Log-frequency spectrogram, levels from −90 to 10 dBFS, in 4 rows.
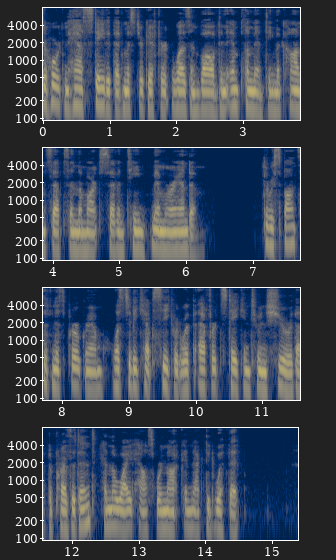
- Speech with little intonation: Yes, narrow, 1.7 semitones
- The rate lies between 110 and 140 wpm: No, average, 165 wpm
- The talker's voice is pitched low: No, medium, 145 Hz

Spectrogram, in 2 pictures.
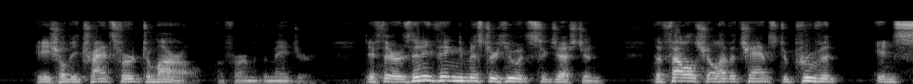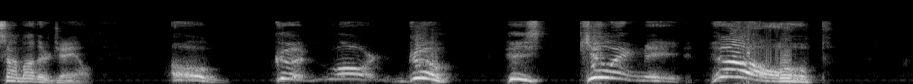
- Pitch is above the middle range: No, medium, 140 Hz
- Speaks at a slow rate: Yes, slow, 130 wpm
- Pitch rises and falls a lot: Yes, wide, 7.3 semitones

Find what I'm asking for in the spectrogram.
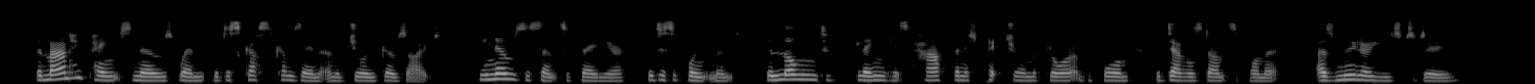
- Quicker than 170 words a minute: Yes, average, 180 wpm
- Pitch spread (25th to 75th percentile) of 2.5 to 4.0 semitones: Yes, average, 2.8 semitones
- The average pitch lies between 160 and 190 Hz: Yes, medium, 185 Hz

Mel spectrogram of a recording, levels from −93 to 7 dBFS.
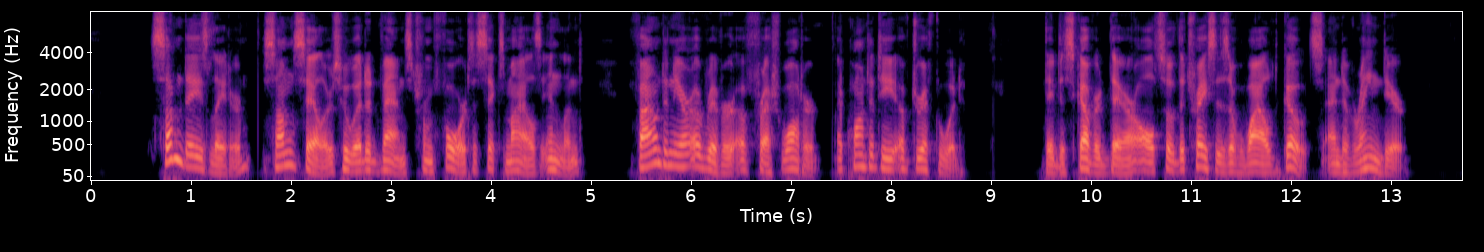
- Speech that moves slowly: No, average, 165 wpm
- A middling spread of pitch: No, wide, 7.1 semitones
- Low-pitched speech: Yes, low, 130 Hz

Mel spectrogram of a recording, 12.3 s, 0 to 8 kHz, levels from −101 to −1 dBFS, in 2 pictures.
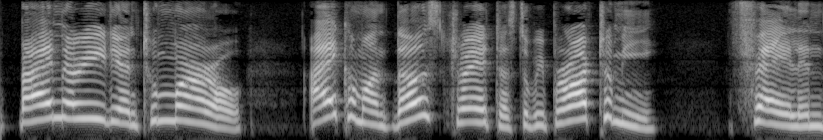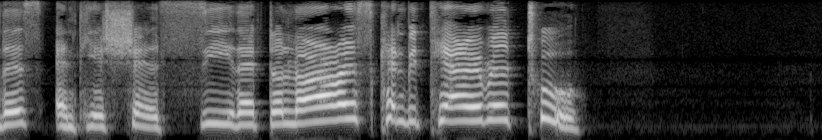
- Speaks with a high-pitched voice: Yes, very high, 260 Hz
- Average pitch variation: No, wide, 5.8 semitones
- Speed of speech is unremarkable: No, slow, 125 wpm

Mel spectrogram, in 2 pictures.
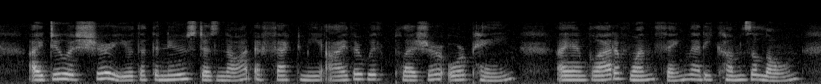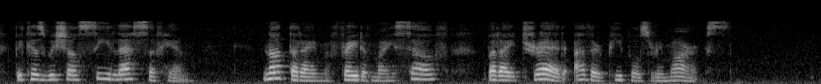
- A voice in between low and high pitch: No, high, 210 Hz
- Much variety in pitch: No, average, 3.1 semitones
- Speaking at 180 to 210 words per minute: No, average, 170 wpm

